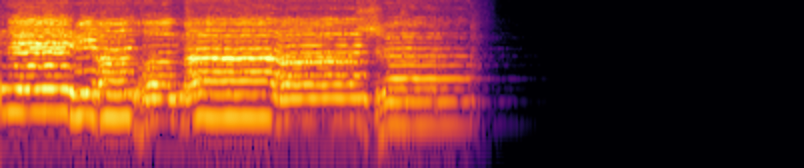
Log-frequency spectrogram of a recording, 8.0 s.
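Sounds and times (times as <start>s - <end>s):
Christmas carol singing: 0.0s - 4.9s.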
